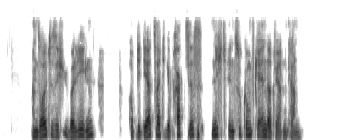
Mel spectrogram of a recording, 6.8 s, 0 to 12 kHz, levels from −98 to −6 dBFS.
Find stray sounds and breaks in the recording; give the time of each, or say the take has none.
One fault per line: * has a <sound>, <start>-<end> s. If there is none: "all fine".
all fine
